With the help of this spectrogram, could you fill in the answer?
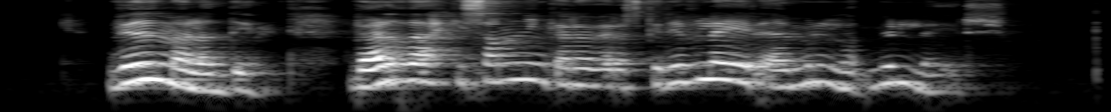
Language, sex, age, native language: Icelandic, male, 14, Icelandic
